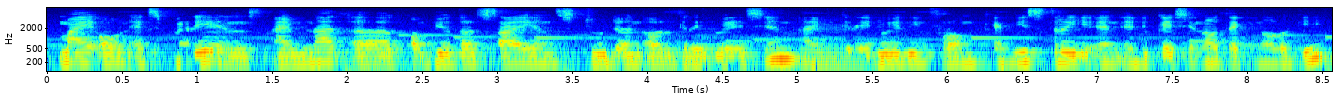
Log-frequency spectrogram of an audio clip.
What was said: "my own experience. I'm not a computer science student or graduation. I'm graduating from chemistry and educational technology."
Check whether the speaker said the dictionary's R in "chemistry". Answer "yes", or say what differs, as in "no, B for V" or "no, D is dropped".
yes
